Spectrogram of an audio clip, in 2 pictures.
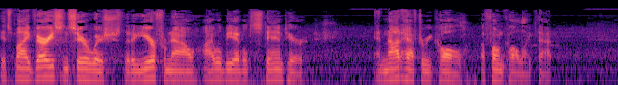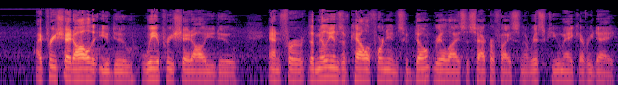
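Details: Adult man speaking; normal voice.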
